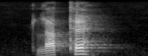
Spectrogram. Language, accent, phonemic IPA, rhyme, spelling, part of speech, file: German, Austria, /ˈlatə/, -atə, Latte, noun, De-at-Latte.ogg
- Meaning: 1. batten; lath; slat (narrow board or strip, usually of wood) 2. boner, erection 3. beanpole (tall, thin person) 4. heap, ton (large quantity) 5. all the same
